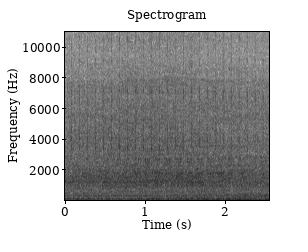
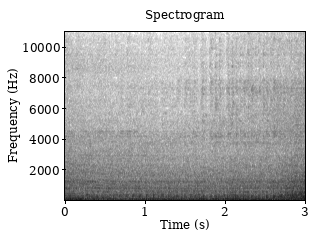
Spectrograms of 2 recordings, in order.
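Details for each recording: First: Ford F150 2.7 EcoBoost twin-turbo after fuel injector replacement, still running rich and burning off smoke: smooth, even, settled idle with no misfire stumble or ticking; running properly. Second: Ford F150 2.7 EcoBoost twin-turbo with check engine light and smoking exhaust, before injector replacement: lumpy, uneven running that swells and sags with stumbling pulses; leaking injectors dumping fuel, running very rich.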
